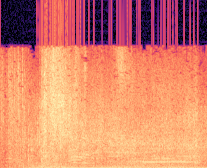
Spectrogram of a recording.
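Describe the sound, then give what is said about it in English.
A gas tank behind a group of soldiers explodes after being shot, producing a loud, sustained blast with a deep rumbling roar and a rushing wash of noise that holds steady for the whole moment. “He shoots a gas tank behind the soldiers on the ground.”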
